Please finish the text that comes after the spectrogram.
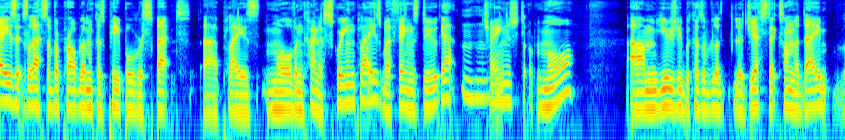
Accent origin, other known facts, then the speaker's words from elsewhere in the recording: Barnstaple, South West England, United Kingdom; because it's Barnstable is my hometown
